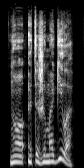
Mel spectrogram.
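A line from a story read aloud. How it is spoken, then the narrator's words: Exclamation. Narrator (Russian): воскликнул я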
